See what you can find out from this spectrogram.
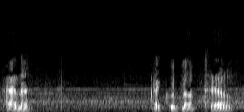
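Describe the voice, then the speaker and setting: An actor playing a tormented, controlling fiancé in an intense, melodramatic 1970s radio drama style. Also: male voice, rumbling low, steady tone, a little slow. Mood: brooding narration. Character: George, anguished, controlling fiancé narrating his own torment. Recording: noisy, tinny vintage radio broadcast.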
